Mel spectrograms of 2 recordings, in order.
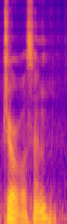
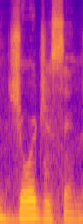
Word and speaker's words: Georgeson: So, and currently in the bottom 5 is Brady, Carson May, Luke Jorgelson, and Talon Peterson. It's actually Georgeson. Georgeson? We just mispronounce it. We call him Jorgelson.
